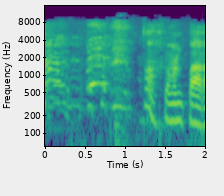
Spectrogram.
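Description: Speech: a monk preaching in Thai in short phrases with brief pauses.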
